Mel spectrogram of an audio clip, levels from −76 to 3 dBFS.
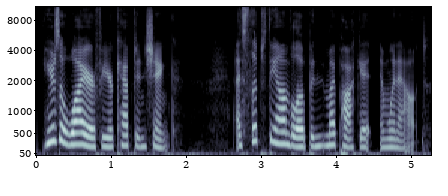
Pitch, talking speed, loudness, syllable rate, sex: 225 Hz, 195 wpm, -18 LUFS, 5.7 syllables/s, female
